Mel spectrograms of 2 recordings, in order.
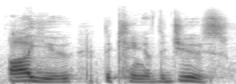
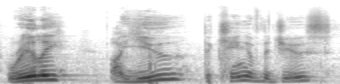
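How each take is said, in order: First: It is asked in a plain, neutral tone. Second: It is asked in a cynical, mocking tone.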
